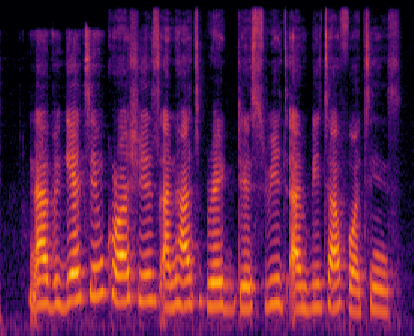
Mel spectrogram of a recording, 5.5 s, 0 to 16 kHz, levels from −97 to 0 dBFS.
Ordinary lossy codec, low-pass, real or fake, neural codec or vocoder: none; 14.4 kHz; fake; vocoder, 44.1 kHz, 128 mel bands, Pupu-Vocoder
